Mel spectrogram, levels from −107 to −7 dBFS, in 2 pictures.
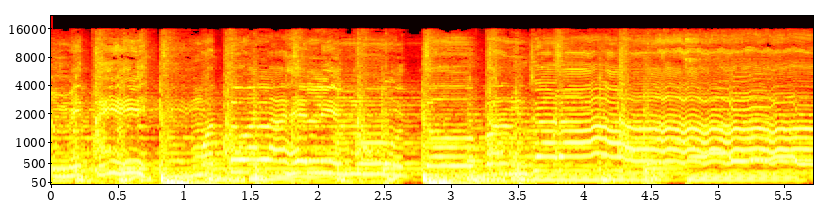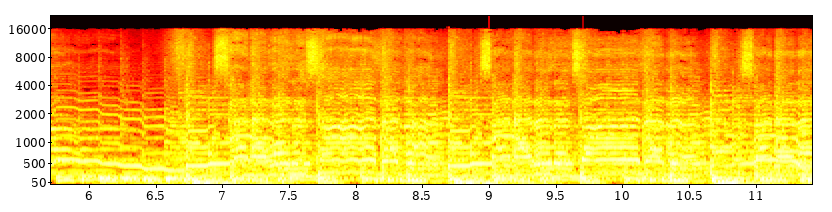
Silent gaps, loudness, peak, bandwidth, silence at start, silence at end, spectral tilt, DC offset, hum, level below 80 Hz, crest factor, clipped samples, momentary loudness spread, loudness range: none; -12 LUFS; 0 dBFS; 16.5 kHz; 0 s; 0 s; -5 dB/octave; under 0.1%; none; -20 dBFS; 12 dB; under 0.1%; 3 LU; 1 LU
